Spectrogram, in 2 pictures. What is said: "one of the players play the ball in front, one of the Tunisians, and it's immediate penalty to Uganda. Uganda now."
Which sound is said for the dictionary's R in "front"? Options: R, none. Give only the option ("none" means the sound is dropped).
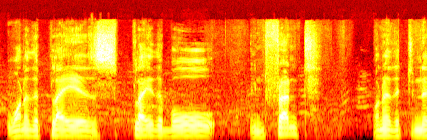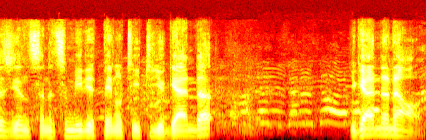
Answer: R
